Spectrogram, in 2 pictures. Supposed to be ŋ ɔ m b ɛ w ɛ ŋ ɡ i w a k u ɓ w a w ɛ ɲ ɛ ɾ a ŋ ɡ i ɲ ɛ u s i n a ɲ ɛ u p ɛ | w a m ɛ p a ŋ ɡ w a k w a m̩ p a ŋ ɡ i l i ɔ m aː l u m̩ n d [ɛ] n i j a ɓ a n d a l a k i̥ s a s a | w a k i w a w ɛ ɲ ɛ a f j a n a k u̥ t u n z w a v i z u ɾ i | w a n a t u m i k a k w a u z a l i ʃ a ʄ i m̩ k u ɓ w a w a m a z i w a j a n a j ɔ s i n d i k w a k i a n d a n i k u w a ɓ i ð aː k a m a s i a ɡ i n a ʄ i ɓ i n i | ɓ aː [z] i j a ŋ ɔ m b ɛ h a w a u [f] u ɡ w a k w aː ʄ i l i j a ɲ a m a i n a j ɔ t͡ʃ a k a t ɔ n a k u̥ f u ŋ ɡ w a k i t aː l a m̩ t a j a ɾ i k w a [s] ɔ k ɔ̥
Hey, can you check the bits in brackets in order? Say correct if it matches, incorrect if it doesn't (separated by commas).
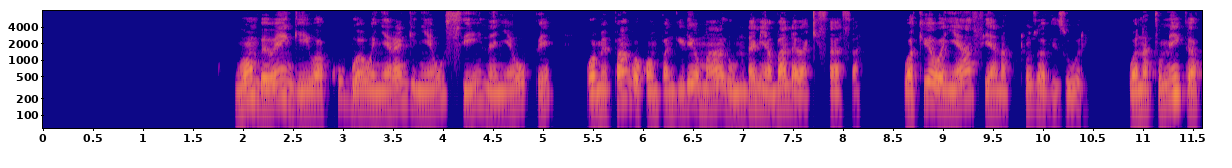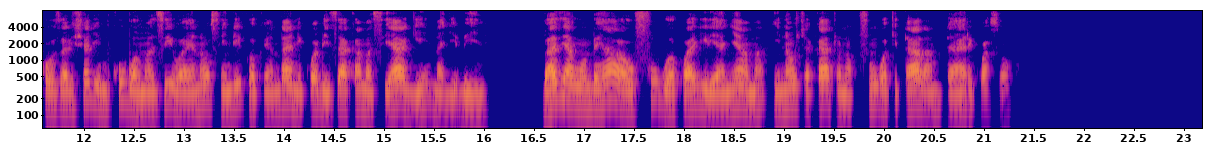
incorrect, incorrect, correct, correct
